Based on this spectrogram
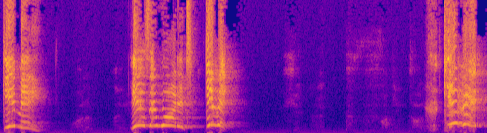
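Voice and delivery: loud, high demands building to shrieks; greedy shouting. Pretend. Viewer demanding the fortune cookies on screen, greedy shouting.

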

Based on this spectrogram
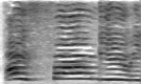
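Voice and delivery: loud, high, drawn-out cry of joy; joyful cry. A narrator's reading. Sock greets his long-lost pair, joyful cry. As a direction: call it out long and elated. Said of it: "he cried".

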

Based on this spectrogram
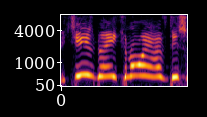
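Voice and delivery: squeaky falsetto impression of a woman; mock high lady voice. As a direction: go way up high and dainty for her. Dad's story, lady in undies.

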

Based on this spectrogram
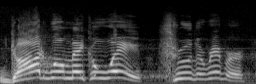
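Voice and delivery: high, slow, emphatic proclamation with hushed drops; forceful preaching. Real, not acted. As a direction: proclaim it to the congregation, stretching key words.

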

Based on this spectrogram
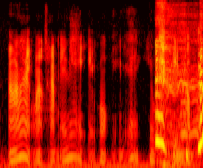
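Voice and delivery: goblin-like exaggerated accent mimicry; insulting impression. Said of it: "did a really insulting impression of me".

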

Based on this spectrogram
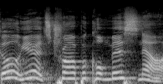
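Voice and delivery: high, airy mock voice of an excited local; lightly mocking a chirpy weather report; mock someone. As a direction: toss it off in a high put-on voice. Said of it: "someone's like".

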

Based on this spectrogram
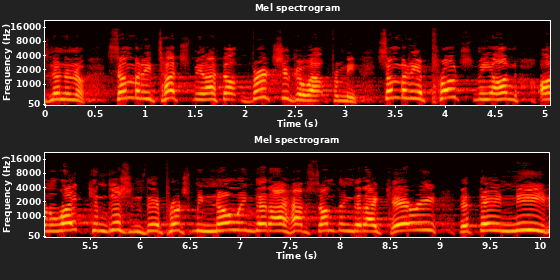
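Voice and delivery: loud, high, insistent declaration; Jesus overruling the disciples, loud and insistent. Retold or imitated. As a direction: plant your feet and insist. Jesus insisting someone touched him.

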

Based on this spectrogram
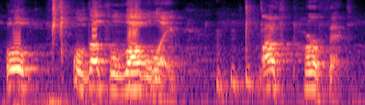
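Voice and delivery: ordinary talk, nothing marked

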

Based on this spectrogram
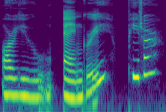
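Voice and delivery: sly troll, slow and drawling; a creeping troll taunt. Acted. Troll mockingly asks the servant.

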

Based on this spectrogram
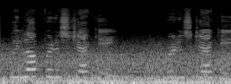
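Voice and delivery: normal talking voice

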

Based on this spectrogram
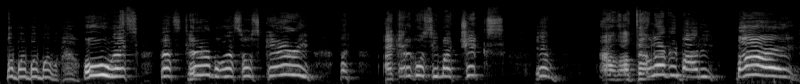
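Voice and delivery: very high, loud clucking hen voice; a fussy hen hurrying away; shrill, dismissive barnyard hen; flighty hen. Acted. Hen brushes off mouse.

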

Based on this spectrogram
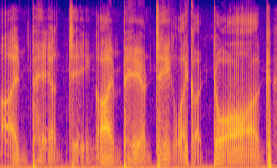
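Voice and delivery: very low, slow, voiceless croak; imitated lost voice. Retelling how he sounded saying it, imitated lost voice. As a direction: croak it out softly as if the voice has gone. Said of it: "couldn't even fucking talk with my voice".

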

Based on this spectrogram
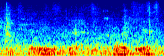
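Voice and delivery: soft unvoiced whisper. Real, not acted. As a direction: say it under your breath. Puzzled at a card.

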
